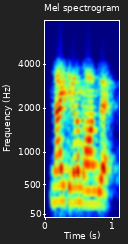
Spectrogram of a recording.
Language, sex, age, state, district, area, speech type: Tamil, female, 45-60, Tamil Nadu, Madurai, urban, conversation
